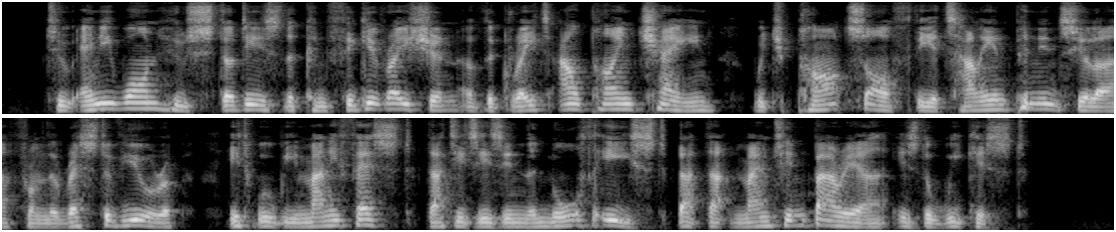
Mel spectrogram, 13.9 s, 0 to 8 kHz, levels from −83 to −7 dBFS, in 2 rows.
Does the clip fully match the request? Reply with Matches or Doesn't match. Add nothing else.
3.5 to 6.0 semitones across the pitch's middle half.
Matches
